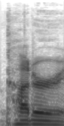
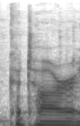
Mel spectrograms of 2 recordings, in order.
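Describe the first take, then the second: First: It is pronounced the local, regional way. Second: It is pronounced the American way. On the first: This is how people in the region say it. "Qatar is correct for the region" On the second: This is how people in the United States say it. "Qatar is how you say it in the U S A"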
